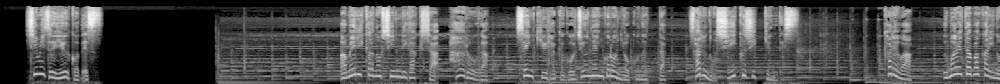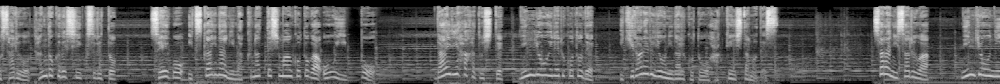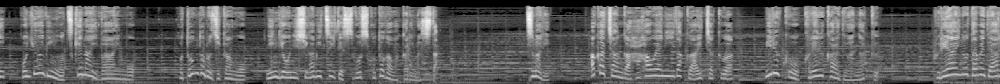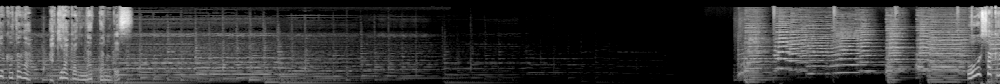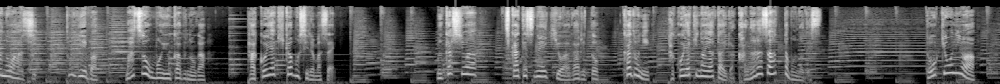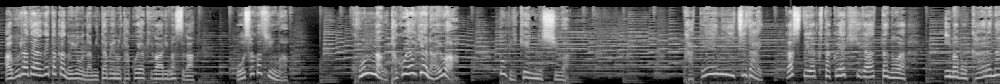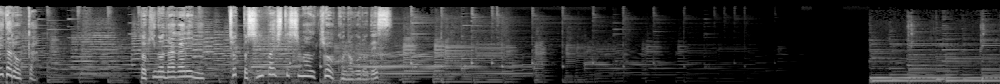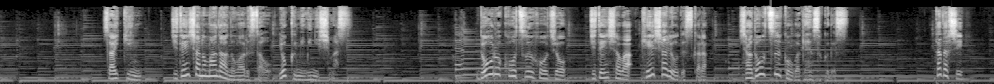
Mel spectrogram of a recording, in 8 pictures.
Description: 表現力のある落ち着いた声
